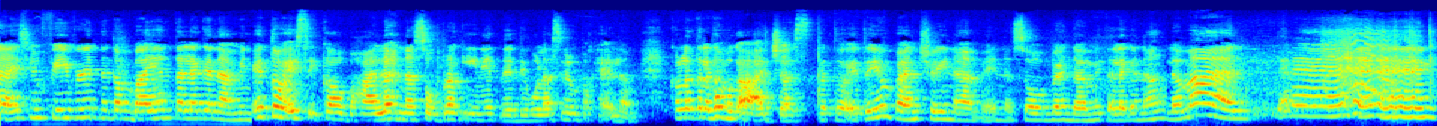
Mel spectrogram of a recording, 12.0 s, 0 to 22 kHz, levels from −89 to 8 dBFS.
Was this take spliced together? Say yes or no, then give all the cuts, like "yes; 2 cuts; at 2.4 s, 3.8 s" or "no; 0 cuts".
yes; 3 cuts; at 2.0 s, 6.9 s, 9.6 s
